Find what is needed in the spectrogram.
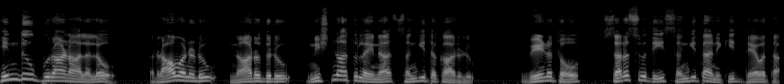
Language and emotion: Telugu, neutral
